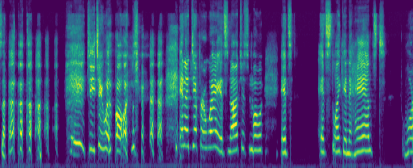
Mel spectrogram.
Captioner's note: laughs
